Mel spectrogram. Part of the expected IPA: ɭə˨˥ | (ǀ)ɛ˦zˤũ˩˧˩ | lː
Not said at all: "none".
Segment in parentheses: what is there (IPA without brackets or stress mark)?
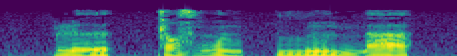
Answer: k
